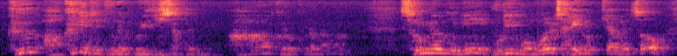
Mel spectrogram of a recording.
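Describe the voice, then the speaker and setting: A middle-aged man preaches with a high, lively voice that swoops up and down as he tells his story. He repeats phrases for emphasis, and his voice rings through a large sanctuary, picked up from a distance. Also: normal speed, slight background noise. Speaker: pastor. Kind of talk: sermon. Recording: echoey hall from far off.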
